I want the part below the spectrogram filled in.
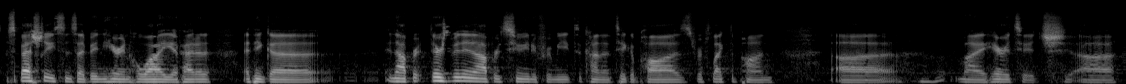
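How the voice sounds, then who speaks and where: A man's voice: medium pitch, fairly even intonation, normal speed, fairly bright tone. A man from Peru speaking as a panelist in a reflective talk, hesitant, with many fillers and restarts.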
